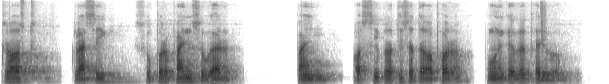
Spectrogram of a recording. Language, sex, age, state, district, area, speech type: Odia, male, 45-60, Odisha, Jajpur, rural, read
